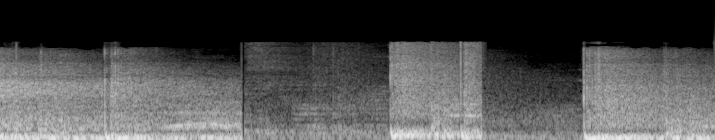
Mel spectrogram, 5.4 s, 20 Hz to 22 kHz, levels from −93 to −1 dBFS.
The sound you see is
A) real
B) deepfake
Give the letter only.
A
